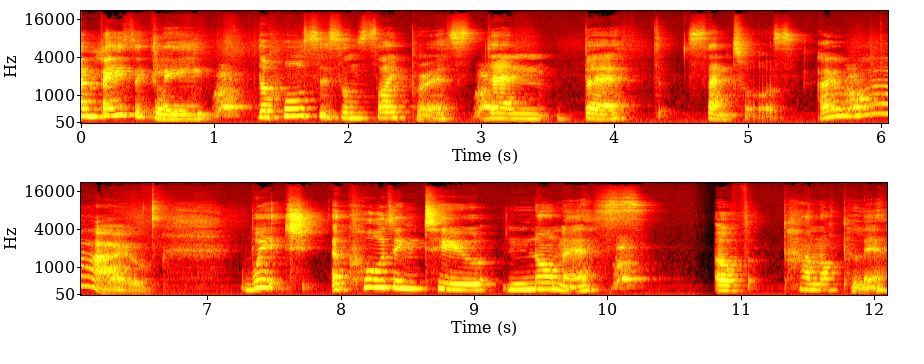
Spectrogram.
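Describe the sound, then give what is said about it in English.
A dog, Lolly (also called Lollykins), barks in short bursts, mixed in with steady conversation between people talking over it. “No, she's barking right somewhere else.”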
